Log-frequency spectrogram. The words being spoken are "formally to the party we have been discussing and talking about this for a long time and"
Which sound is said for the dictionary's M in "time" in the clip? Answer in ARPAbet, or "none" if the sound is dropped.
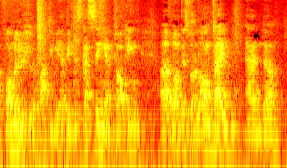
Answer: M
